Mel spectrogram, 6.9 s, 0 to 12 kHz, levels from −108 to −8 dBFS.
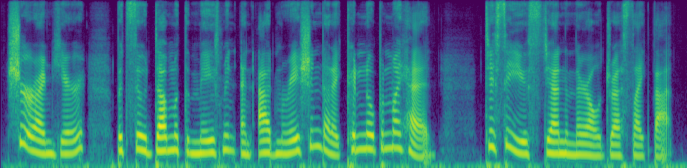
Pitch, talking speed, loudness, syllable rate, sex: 225 Hz, 200 wpm, -21 LUFS, 6.2 syllables/s, female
